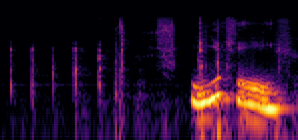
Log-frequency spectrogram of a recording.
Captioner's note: tapping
